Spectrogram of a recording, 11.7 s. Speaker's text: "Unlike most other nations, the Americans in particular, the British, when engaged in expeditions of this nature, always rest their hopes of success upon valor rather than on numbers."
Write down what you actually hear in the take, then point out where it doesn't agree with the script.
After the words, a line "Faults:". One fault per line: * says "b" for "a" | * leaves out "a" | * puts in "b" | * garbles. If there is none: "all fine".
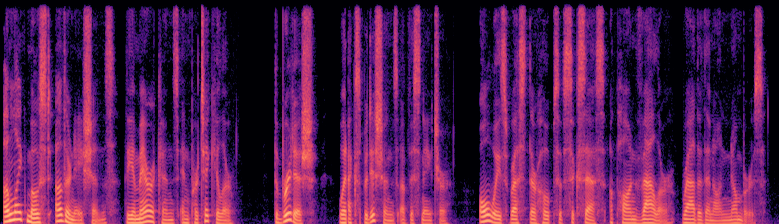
"Unlike most other nations, the Americans in particular, the British, when expeditions of this nature, always rest their hopes of success upon valor rather than on numbers."
Faults:
* leaves out "engaged in"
